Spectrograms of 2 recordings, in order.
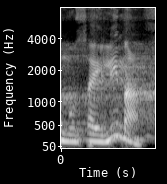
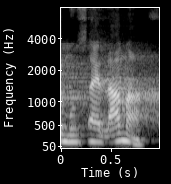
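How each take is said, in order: First: The vowel before the final syllable is 'i'. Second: The vowel before the final syllable is 'a'. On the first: The speaker calls it right. "সহি উচ্চারণ হলো" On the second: The speaker calls it wrong. "ভুল উচ্চারণ"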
